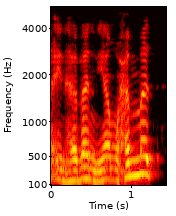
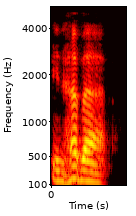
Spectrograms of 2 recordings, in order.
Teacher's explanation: وأما النون الخفيفة كقولك اذهبن يا محمد فهي تعامل معاملة تنوين النصب، يعني إذا وصلت تنطق بنون ساكنة اذهبن يا محمد، وإذا وقفت تقلبها إلى ألف اذهبا في قولك اذهبن يا محمد، فهذا نطقها.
